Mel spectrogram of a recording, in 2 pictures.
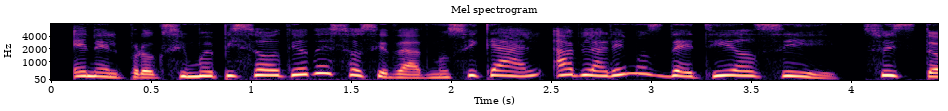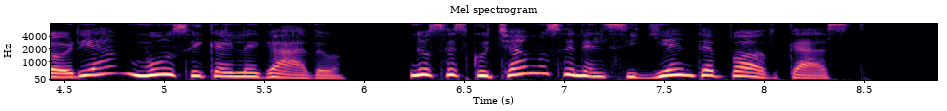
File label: podcast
